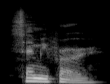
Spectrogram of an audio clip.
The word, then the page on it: semipro: Australian English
